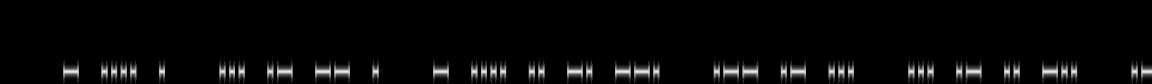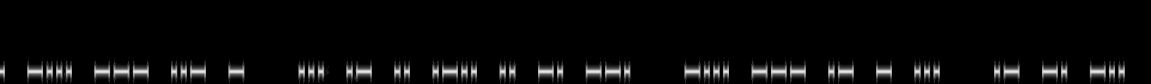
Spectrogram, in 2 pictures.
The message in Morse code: THE SAME THING WAS SAID ABOUT SAILING BOATS AND

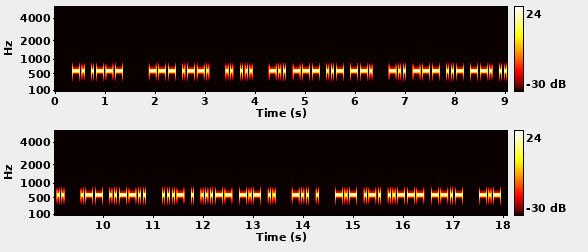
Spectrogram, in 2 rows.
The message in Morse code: NJ OP IS DOUG DOUG HW? VE3KI DE KR2Q K

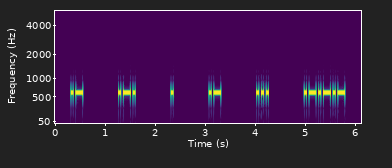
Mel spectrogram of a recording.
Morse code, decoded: AREAS.

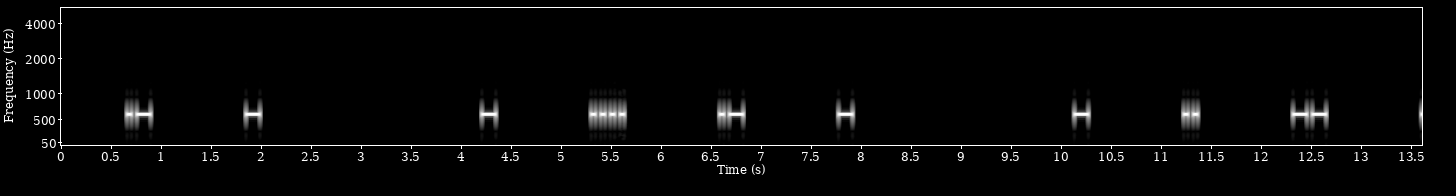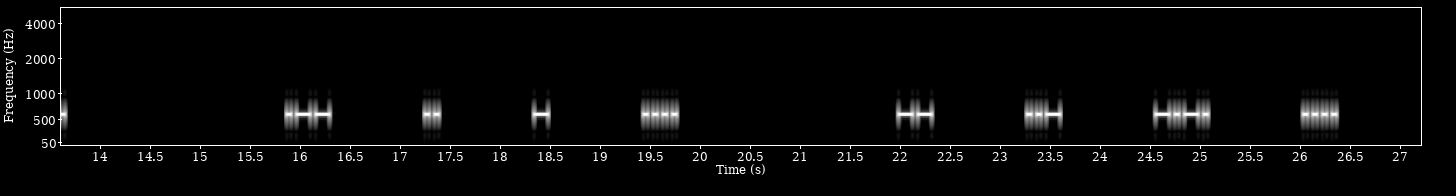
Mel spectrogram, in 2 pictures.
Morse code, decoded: AT THAT TIME WITH MUCH

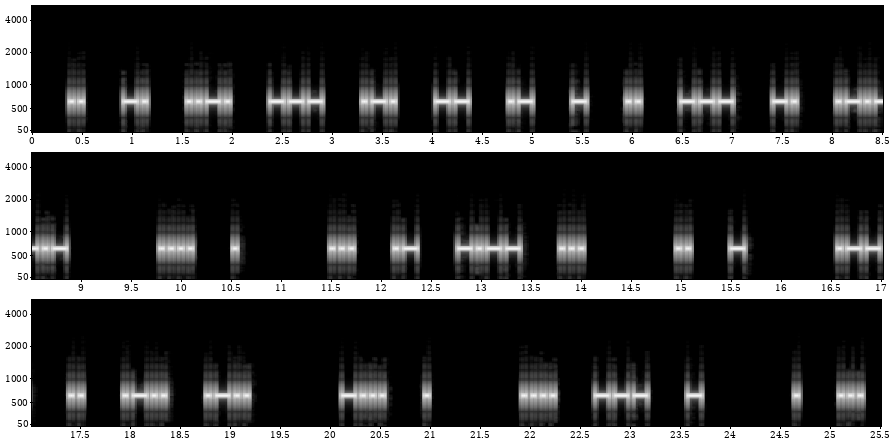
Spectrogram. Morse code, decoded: INFORMATION. HE SAYS IT WILL BE HOT ES

